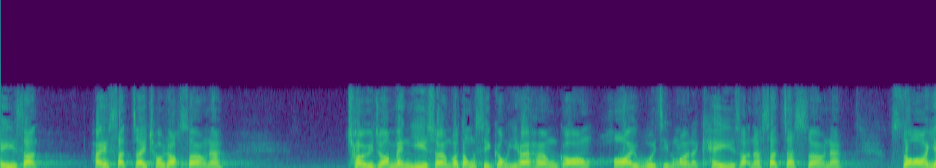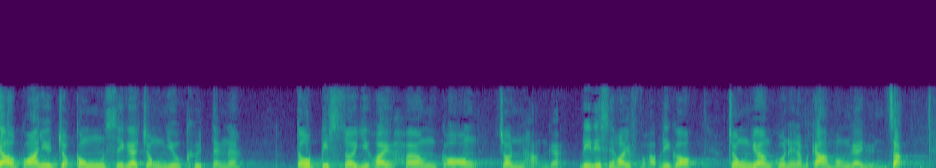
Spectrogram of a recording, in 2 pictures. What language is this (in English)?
Cantonese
